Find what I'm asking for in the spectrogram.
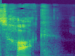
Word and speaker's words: Haack: I just don't see how H-A-A-C-K is Hawk. – It's not. I'm not suggesting that if you're just going to look at the way it's spelled, I wouldn't come to the same conclusion, but it confused me, so I went and looked it up, and I've been told that it's Hawk.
